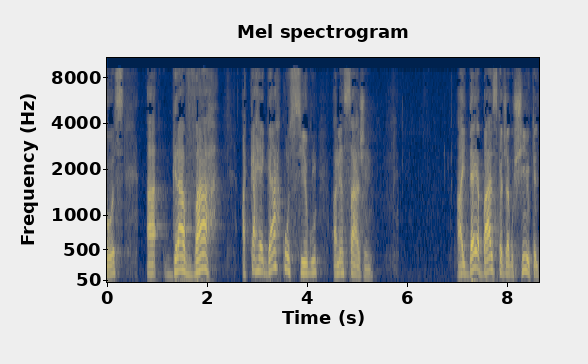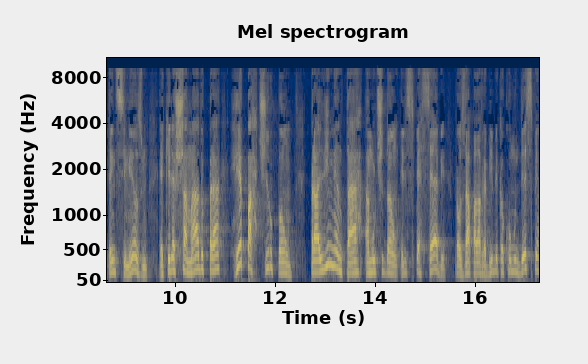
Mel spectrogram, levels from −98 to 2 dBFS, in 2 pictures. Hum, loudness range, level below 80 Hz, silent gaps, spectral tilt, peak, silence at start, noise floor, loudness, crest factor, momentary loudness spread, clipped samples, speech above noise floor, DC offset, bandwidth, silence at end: none; 4 LU; -58 dBFS; none; -5 dB/octave; -4 dBFS; 0 s; -72 dBFS; -25 LUFS; 22 dB; 12 LU; under 0.1%; 48 dB; under 0.1%; 9.4 kHz; 0 s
